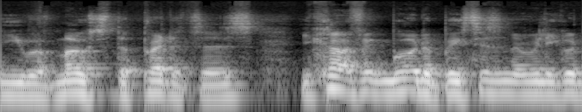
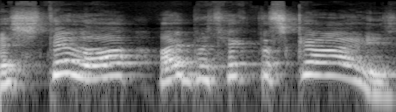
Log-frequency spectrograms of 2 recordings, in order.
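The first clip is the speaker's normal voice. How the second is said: high, feminine put-on voice. Reading a comic's hero line aloud as Stella: put-on lady voice. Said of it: "That was a lady voice".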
